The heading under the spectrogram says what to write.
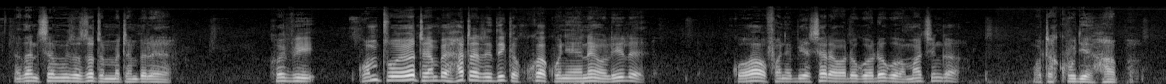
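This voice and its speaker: A man with a plain, everyday voice speaks at a fairly quick pace and a fairly high pitch. His pitch variation is ordinary, and the sound is dry with no echo. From Tanzania. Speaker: city director. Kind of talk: interview. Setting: office. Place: market. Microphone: handheld.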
